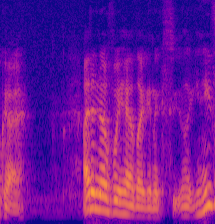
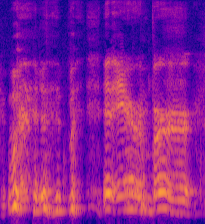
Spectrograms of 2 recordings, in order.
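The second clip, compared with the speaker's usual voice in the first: usual speaking voice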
